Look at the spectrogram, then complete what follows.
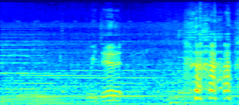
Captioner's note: laughs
